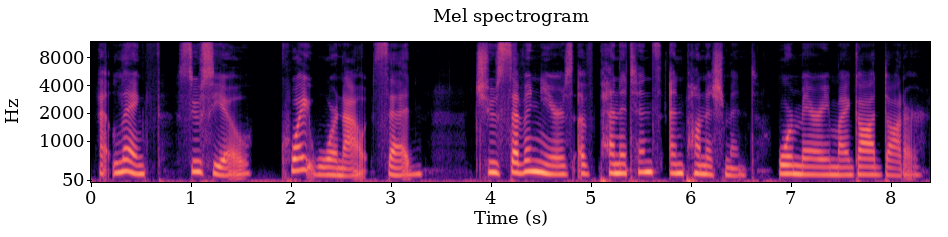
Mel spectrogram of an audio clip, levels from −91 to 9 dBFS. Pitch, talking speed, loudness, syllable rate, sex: 210 Hz, 130 wpm, -19 LUFS, 4.3 syllables/s, female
